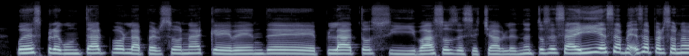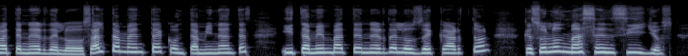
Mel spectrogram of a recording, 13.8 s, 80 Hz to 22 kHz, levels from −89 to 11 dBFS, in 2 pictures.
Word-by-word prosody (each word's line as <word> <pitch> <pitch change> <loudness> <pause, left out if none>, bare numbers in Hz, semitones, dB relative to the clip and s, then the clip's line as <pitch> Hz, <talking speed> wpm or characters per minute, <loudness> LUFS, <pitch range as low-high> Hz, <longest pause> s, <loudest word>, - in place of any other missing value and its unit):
puedes 250 +2 +4
preguntar 235 0 +1
por 250 0 0
la 220 -3 +2
persona 225 +4 -2
que 220 -4 -1
vende 210 -1 -1
platos 220 0 0
y 195 -2 -7
vasos 210 +3 +2
desechables, 190 -1 -4
¿no? 215 - -4
Entonces, 235 +3 -1
ahí 240 +5 +5
esa 290 +3 +4
esa 300 0 +2
persona 260 -1 +1
va 260 - +5
a - - +2
tener 240 -2 -1
de 220 - -1
los 185 +2 -2
altamente 315 +1 0
contaminantes, 250 +2 -3 0.3
y 270 -2 0
también 270 +1 +2
va 280 - +4
a - - -1
tener 275 -2 -1
de 285 0 +1
los 255 -4 +1
de 245 -1 +1
cartón, 250 +9 -1 0.4
que 265 - +1
son 300 +4 +2
los 335 +1 +2
más 295 -1 +3
sencillos. 275 -7 -2
240 Hz, 165 wpm, -18 LUFS, 220-270 Hz, 0.4 s, ahí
